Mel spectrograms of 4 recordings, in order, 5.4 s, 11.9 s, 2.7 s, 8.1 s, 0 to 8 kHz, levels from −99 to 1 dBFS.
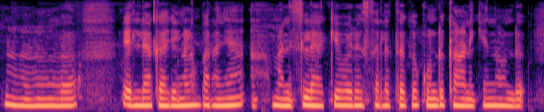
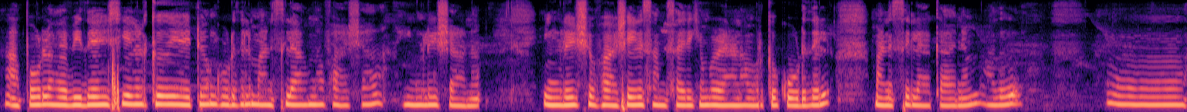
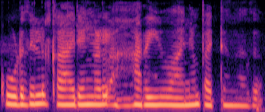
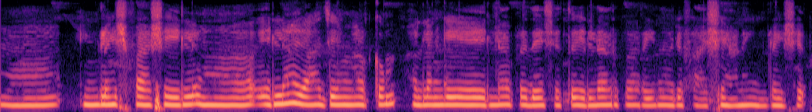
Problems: low volume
